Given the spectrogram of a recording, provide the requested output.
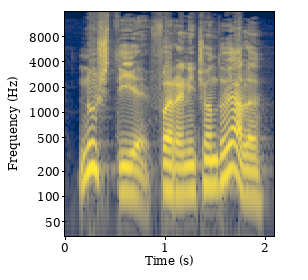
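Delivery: ordinary delivery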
